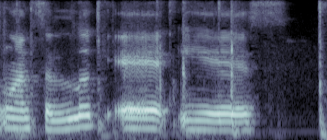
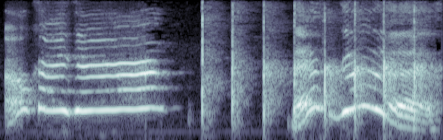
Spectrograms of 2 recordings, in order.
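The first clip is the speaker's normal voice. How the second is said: excited high praise; 7 dB louder, much slower than usual. Real, not acted. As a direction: squeal it high and slow, delighted. Viewer reports stacking eggs.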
